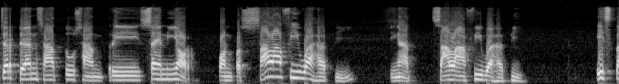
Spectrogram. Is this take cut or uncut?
uncut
